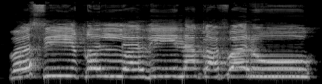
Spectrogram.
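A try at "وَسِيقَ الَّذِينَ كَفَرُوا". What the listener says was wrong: बेटे अल्लाह नहीं है, लाम अकेला है। अल्लाह को मोटा अदा करना है, लाम को नहीं। वसीक़ल्लज़ीना कफ़रू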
